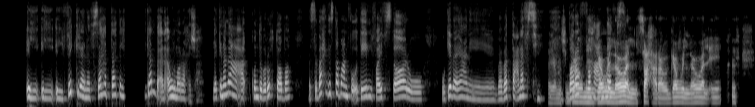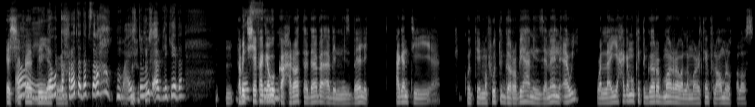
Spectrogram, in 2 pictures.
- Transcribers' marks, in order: in English: "الكامب"; in English: "أوتيل 5-star"; laugh; tapping; chuckle; other background noise
- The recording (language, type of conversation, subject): Arabic, podcast, إيه هو المكان اللي حسّيت فيه براحة نفسية بسبب الطبيعة؟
